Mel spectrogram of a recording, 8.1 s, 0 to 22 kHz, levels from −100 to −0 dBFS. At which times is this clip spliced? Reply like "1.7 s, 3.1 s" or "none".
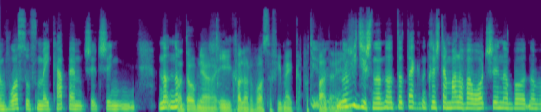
none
